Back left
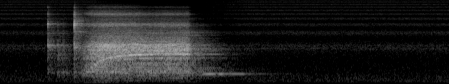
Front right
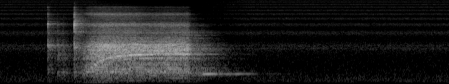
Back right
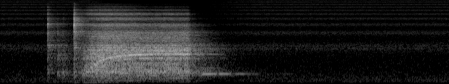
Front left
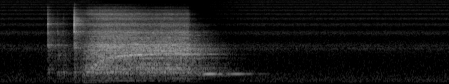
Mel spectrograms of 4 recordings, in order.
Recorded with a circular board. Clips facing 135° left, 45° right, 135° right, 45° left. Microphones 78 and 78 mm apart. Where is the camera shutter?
No camera shutter in this recording.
